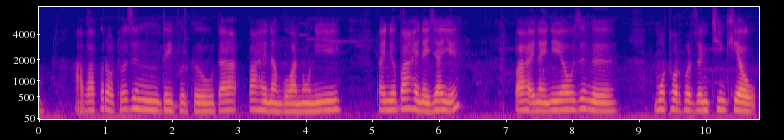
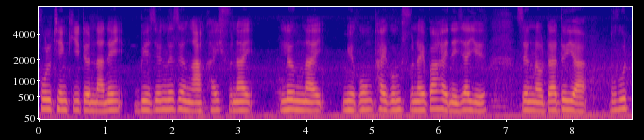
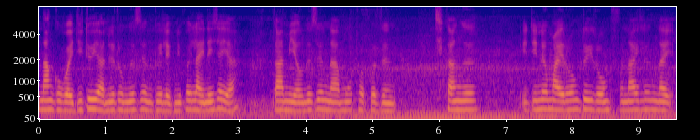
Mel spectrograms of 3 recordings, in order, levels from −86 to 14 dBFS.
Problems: none marked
